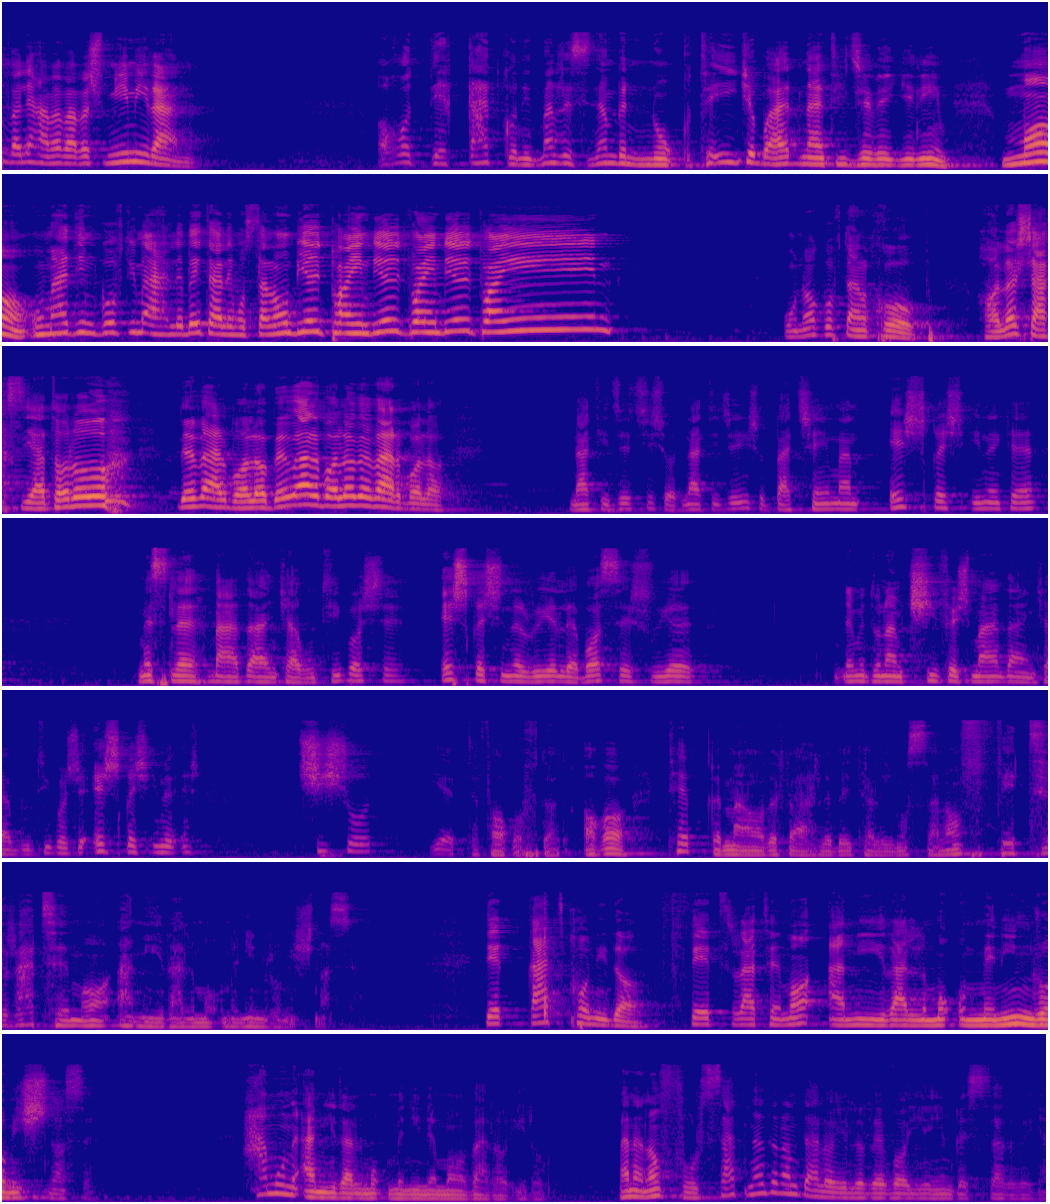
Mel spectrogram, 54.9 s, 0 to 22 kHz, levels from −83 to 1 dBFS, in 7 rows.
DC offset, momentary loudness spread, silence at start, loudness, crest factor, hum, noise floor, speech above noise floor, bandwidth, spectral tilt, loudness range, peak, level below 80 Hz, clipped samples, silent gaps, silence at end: under 0.1%; 18 LU; 0 s; -38 LUFS; 24 dB; none; -75 dBFS; 37 dB; 10.5 kHz; -4.5 dB/octave; 13 LU; -14 dBFS; -66 dBFS; under 0.1%; none; 0 s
